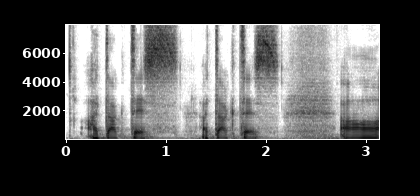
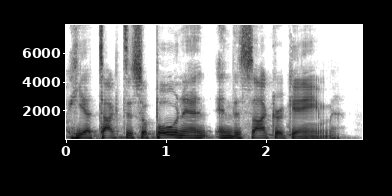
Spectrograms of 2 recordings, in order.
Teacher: Fijaos cómo attacked lo uno con his y salto la H. · Shown in: second take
